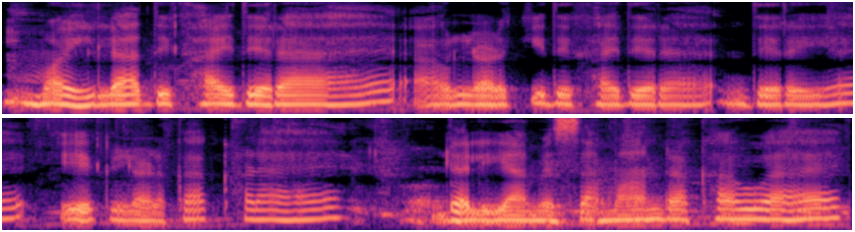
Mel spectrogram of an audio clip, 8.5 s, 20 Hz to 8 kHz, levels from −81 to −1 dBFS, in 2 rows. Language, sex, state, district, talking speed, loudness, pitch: Hindi, female, Jharkhand, Garhwa, 160 wpm, -17 LUFS, 210 Hz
